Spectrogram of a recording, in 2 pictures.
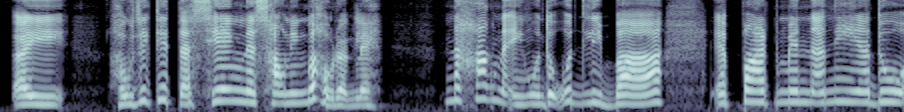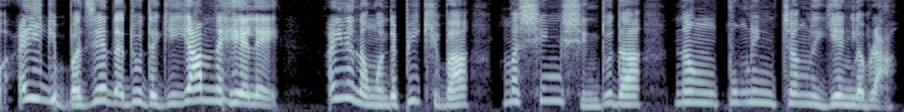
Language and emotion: Manipuri, angry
